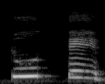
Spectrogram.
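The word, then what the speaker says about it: tout est: 앞에서 연음이 된 거죠 연음이 되면서 또 때 물렁 이렇게 때 발음이 살아나는 경우입니다 뚜떼 블랑 이렇게 읽으셔야 돼요 블랑 또 나왔죠 블랑은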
